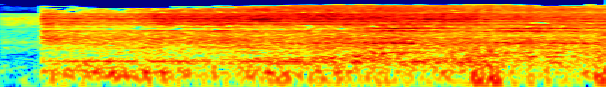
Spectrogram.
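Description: Electric passenger train passing close by: a loud, steady rush of wheels on rails with a low, steady hum underneath. It starts abruptly just after the beginning and cuts off suddenly at the end.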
